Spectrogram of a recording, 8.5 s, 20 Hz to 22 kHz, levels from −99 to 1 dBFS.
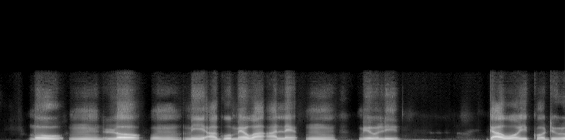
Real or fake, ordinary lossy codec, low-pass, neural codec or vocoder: fake; none; 10.8 kHz; codec, 24 kHz, 0.9 kbps, WavTokenizer, large speech release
